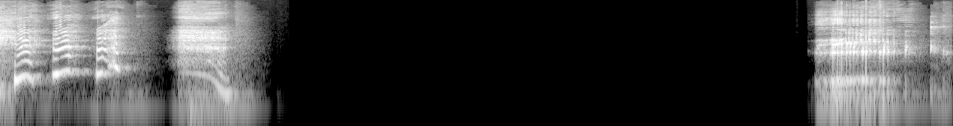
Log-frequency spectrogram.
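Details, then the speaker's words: Mexican young woman who says she has just eaten and has been drinking water: several loud, voiced belches in quick succession, then a pause and another long belch; loud burping. "¡Diablos, señorita! ¡Ya hasta perdí la cuenta!"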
